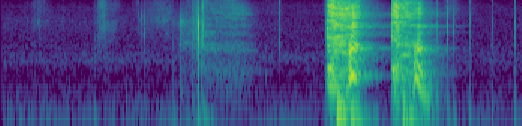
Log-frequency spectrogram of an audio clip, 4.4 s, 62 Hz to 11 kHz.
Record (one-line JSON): {"cough_length": "4.4 s", "cough_amplitude": 22259, "cough_signal_mean_std_ratio": 0.27, "survey_phase": "beta (2021-08-13 to 2022-03-07)", "age": "45-64", "gender": "Female", "wearing_mask": "No", "symptom_none": true, "smoker_status": "Never smoked", "respiratory_condition_asthma": false, "respiratory_condition_other": false, "recruitment_source": "REACT", "submission_delay": "1 day", "covid_test_result": "Negative", "covid_test_method": "RT-qPCR"}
